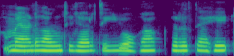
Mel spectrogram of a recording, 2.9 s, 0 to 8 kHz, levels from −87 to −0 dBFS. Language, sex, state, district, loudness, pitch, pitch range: Marathi, female, Karnataka, Belgaum, -20 LUFS, 210 Hz, 200-210 Hz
